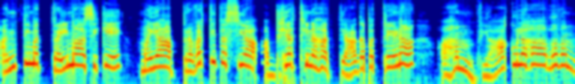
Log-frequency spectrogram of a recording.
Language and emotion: Sanskrit, surprised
